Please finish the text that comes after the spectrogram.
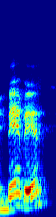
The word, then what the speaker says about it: Weber: tan bien hecho pero en el caso de beber es max beber porque él es alemán no es inglés entonces su apellido se pronuncia beber por si lo vuelves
